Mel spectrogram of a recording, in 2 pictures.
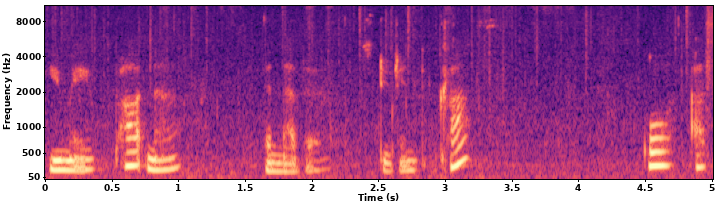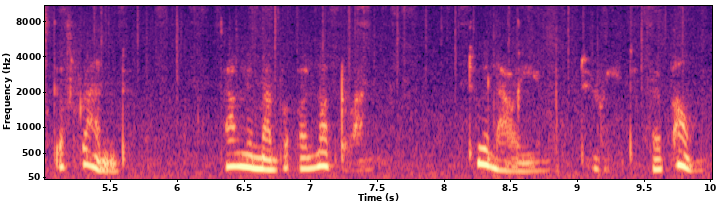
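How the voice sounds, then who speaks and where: A woman voicing a calm professor of divination at a witch school, in a soft, breathy whispered ASMR lecture with measured, instructive delivery. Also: mid-range voice. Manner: slow, deliberate, measured, instructive. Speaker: ASMR roleplay performer. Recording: clear background ambience noise. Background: classroom ambience, crackling fireplace, pages turning.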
